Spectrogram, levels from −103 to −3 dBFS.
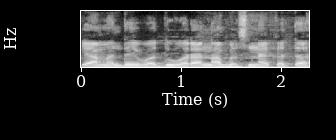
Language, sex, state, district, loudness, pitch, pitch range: Marathi, male, Maharashtra, Gondia, -14 LUFS, 120 Hz, 115-120 Hz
